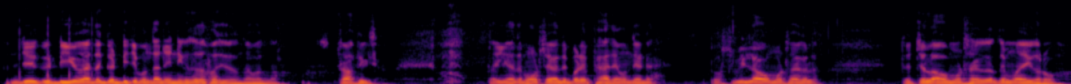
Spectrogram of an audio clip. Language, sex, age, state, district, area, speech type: Dogri, male, 18-30, Jammu and Kashmir, Kathua, rural, spontaneous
